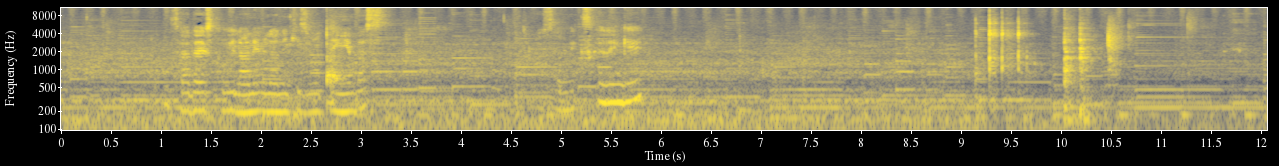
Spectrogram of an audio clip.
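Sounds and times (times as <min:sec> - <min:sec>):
background music: 0:00.0 - 0:12.0
ladle clinking against pot: 0:02.6 - 0:02.9, 0:09.2 - 0:10.6.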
